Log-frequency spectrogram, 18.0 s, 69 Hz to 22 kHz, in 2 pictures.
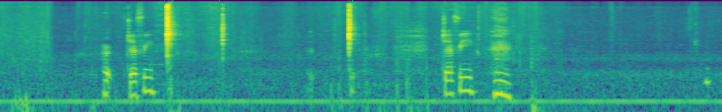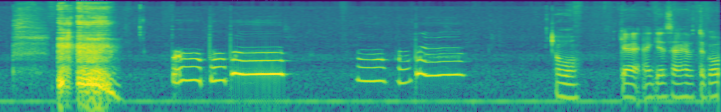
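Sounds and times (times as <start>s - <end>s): person coughing harshly: 9.8s - 10.6s
person humming: 11.2s - 12.7s, 13.4s - 15.0s.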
